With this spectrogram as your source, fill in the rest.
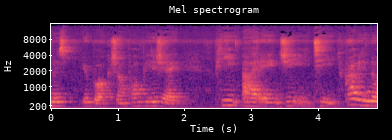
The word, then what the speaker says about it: Piaget: seen his name as your book jean-paul piaget p-i-a-g-e-t you probably didn't know how to pronounce it okay it looks like p a get or something it's pronounced piaget he talks about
